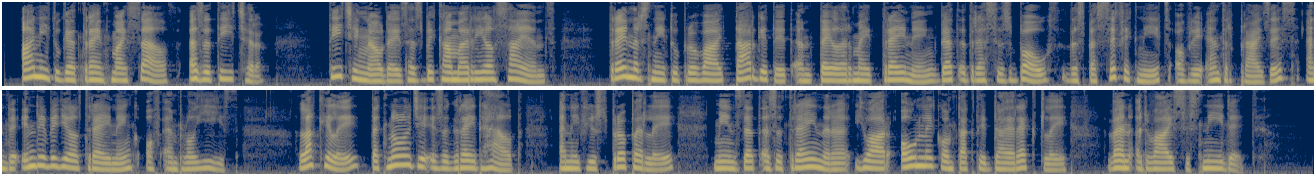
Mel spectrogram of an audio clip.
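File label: Czech English F Training, female, accent of Czech Republic; voice over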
